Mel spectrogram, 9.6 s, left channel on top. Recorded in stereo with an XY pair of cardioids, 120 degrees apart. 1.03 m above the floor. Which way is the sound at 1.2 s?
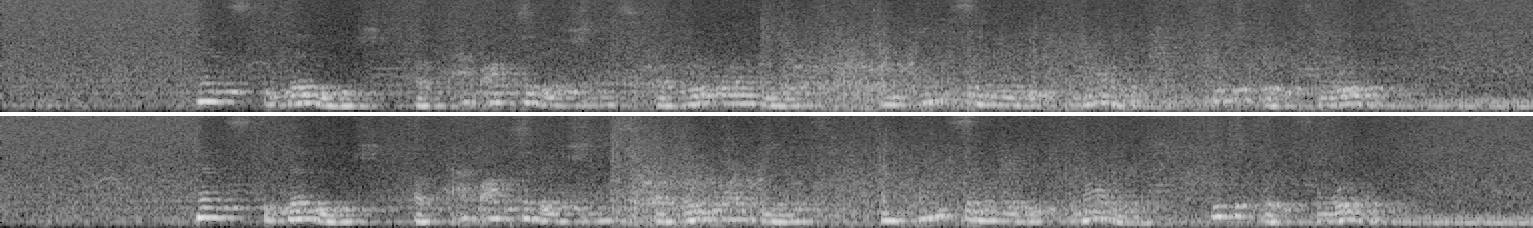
40° right.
